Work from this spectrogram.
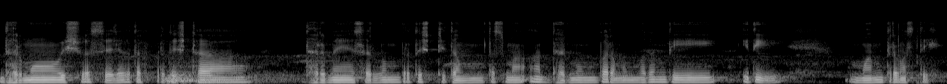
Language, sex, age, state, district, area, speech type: Sanskrit, male, 45-60, Karnataka, Uttara Kannada, rural, spontaneous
